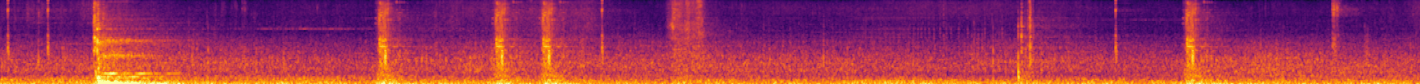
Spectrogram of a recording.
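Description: Game menu clicks and soft chimes sound as selections change.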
